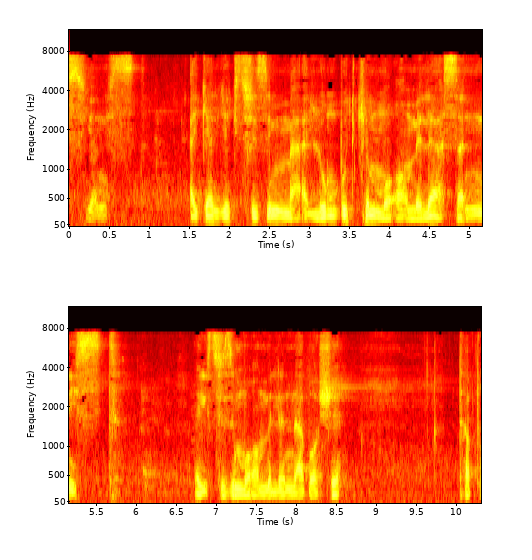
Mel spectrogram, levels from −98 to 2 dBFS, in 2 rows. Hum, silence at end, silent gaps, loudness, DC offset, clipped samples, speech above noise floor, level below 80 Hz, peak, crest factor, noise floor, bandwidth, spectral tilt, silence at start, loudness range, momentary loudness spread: none; 0 s; none; -17 LUFS; under 0.1%; under 0.1%; 23 dB; -52 dBFS; -2 dBFS; 16 dB; -40 dBFS; 7.8 kHz; -3.5 dB/octave; 0 s; 2 LU; 21 LU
